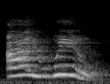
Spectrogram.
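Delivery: a hint of a buzzing bee. A narrator's reading. Bee calling out to the goat, light and eager. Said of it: "buzzed a bee".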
